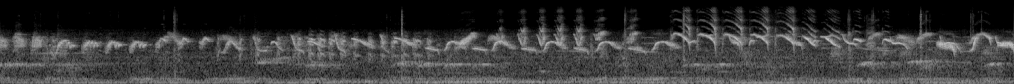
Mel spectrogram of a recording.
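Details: Tame caged Chinese hwamei from Vietnam singing a long, energetic run of rapid repeated whistled notes, looping and rising, growing faster and denser with high sharp accents in the middle.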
